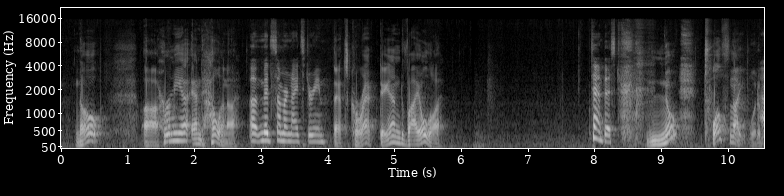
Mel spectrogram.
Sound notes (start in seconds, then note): 7.5 laughs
